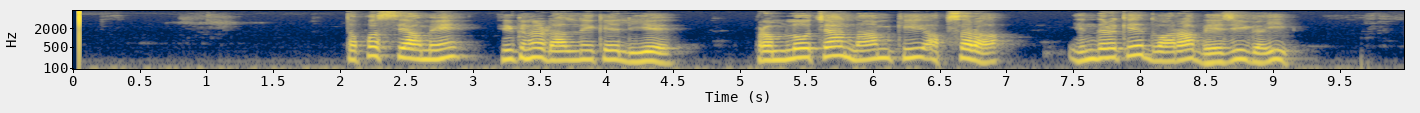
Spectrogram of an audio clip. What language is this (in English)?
Sanskrit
